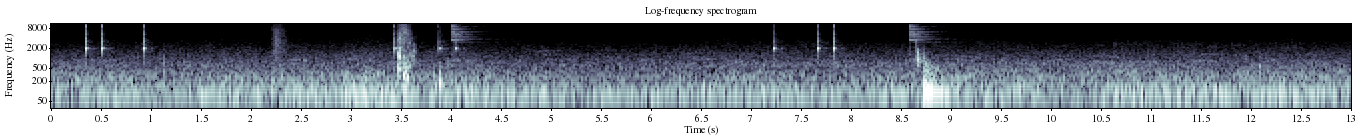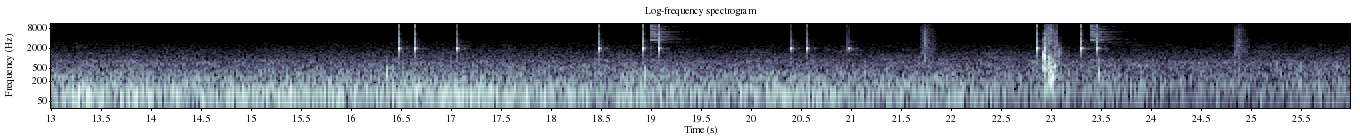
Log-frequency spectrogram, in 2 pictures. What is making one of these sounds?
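Short game menu clicks and chimes sound, one after another.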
